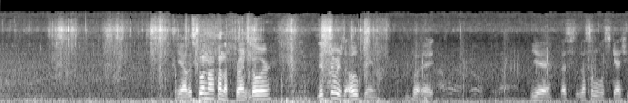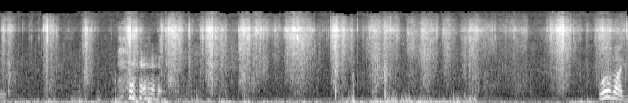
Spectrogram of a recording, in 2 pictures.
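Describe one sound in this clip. Footsteps crunch on grass and leaves.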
